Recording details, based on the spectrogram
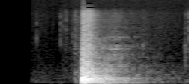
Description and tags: Bomb Exploding
Made with a washing machine (i hit my knee into it and it didn't even hurt)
